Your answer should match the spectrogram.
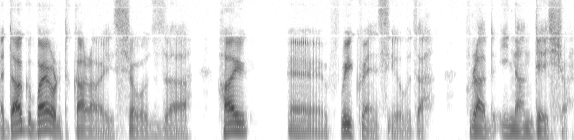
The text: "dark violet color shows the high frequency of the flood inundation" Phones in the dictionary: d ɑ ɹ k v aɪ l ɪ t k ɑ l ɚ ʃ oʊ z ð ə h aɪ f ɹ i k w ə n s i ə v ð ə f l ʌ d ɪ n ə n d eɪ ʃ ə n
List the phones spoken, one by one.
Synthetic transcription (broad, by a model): d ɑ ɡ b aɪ ɪ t k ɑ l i ʃ oʊ z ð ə h aɪ f ɹ i k w ə n s i ə v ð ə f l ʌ d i n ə n d eɪ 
